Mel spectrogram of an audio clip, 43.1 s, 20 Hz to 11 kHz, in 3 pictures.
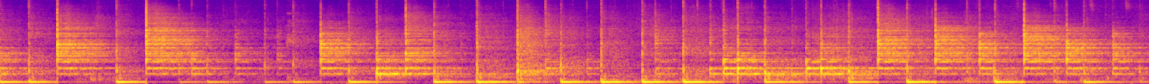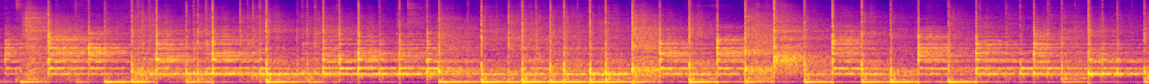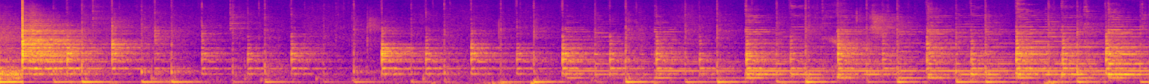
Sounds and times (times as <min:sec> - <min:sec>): Music: 0:00.0 - 0:43.0.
